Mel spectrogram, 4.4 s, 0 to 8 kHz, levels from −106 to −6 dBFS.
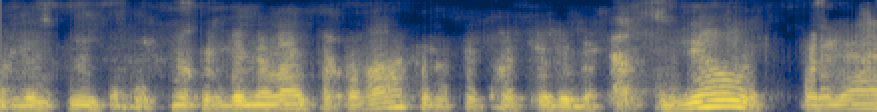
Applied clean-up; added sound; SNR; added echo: neural mask model Resemble Enhance denoiser.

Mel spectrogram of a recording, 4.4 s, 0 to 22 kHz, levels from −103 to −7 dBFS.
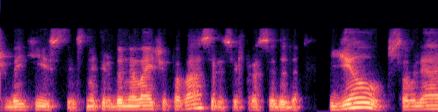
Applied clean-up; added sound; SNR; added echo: none; none; none; none.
